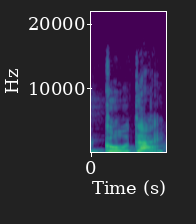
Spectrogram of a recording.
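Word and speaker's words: 狗带: So go dai they we write it write it out in Chinese is god dai. So the pronunciation of god dai means dog belt.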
